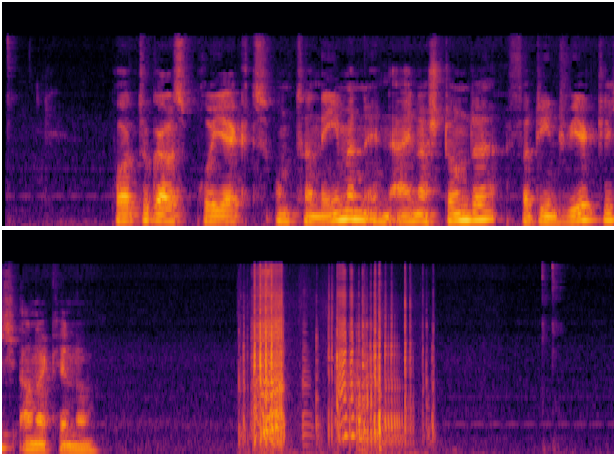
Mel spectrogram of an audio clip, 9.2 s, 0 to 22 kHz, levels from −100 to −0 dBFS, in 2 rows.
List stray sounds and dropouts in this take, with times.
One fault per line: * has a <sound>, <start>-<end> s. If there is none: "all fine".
* has a squeak, 6.4-7.9 s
